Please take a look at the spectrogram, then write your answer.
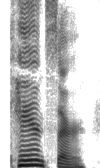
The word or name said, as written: cancer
